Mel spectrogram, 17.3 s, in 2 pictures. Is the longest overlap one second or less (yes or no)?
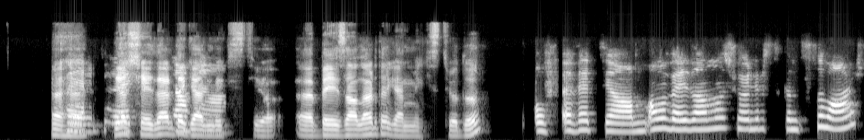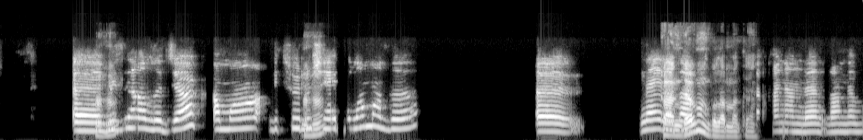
no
